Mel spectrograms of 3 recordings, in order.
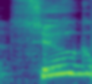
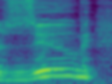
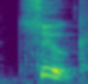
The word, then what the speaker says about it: Zug: course i was incorrect he lives in uh tsug which is how it's pronounced not zug or zoug uh it's spelt z-u-g but he lives in switzerland and i just wanted to clarify that it is pronounced tsuk so uh anyway back to this stephan also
